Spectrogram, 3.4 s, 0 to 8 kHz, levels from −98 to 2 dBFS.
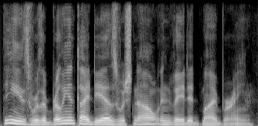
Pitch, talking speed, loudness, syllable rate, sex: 125 Hz, 175 wpm, -17 LUFS, 4.7 syllables/s, male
